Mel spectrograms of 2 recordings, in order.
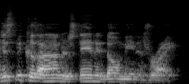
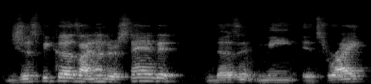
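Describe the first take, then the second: First: The sentence is spoken at a quicker pace. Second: The sentence is spoken at a slower pace.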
